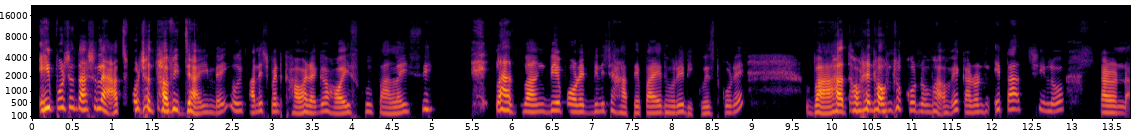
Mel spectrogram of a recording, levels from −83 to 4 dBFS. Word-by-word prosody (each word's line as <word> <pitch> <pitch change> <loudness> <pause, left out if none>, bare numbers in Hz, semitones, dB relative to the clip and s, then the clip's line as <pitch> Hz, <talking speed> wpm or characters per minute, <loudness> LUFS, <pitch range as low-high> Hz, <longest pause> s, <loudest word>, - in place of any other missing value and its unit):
এই 335 - +11
পর্যন্ত 345 -1 0
আসলে 310 -1 +3
আজ 220 - -1
পর্যন্ত 290 -2 +1
আমি 295 +4 +2
যাই 195 -6 +4
নাই। 215 +4 -5
ওই 240 - -5
পানিশমেন্ট 225 +2 -4
খাওয়ার 185 +3 0
আগে 230 +6 -6
হয় 175 +3 +1
স্কুল 225 -1 -12
পালাইছি। 185 +10 -7 0.9
ক্লাস 265 -4 +6 0.2
বাঙ্ক 220 0 +3
দিয়ে 255 0 +2
পরের 215 -2 +1
দিন 225 +1 -9
এসে 255 +3 -11
হাতে 190 +1 -6
পায়ে 190 +1 0
ধরে 195 +3 -5
রিকোয়েস্ট 175 +3 -13
করে 210 +8 -8 1.0
বা 210 -4 +7 0.3
ধরেন 255 +2 +2
অন্য 250 +7 -5 0.2
কোনোভাবে 225 -3 -6
কারণ 205 +1 -4 0.2
এটা 290 0 -1 0.3
ছিল 255 -5 -12 0.6
কারণ 195 -2 +2
225 Hz, 150 wpm, -21 LUFS, 195-255 Hz, 1.0 s, এই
